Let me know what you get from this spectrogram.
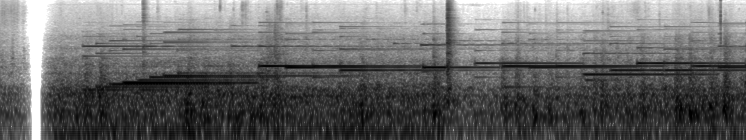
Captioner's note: Wide view chime is playing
